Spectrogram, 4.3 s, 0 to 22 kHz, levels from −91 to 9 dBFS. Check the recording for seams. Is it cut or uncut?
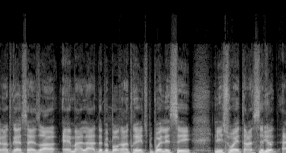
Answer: uncut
